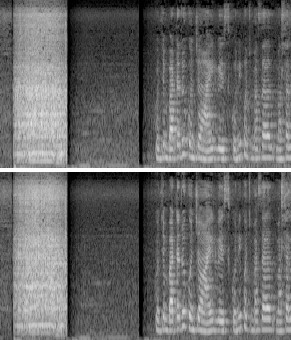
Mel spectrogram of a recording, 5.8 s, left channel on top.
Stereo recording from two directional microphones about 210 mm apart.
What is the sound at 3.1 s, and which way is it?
A woman's voice, 40° right (ahead or behind).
